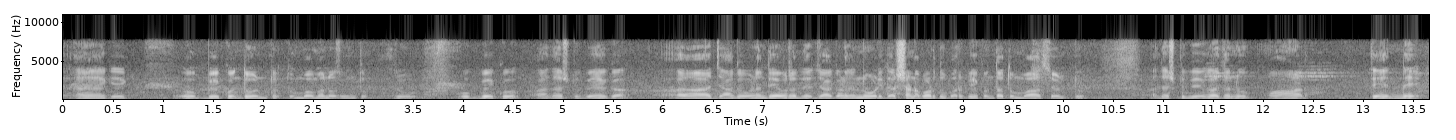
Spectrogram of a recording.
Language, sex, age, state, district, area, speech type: Kannada, male, 30-45, Karnataka, Dakshina Kannada, rural, spontaneous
